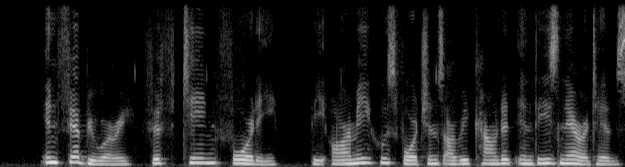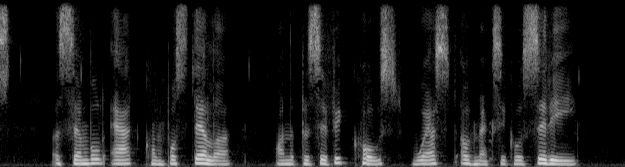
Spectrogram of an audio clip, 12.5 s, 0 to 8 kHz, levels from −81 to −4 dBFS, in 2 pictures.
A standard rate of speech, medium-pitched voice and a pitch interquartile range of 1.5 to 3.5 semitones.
No: slow, 120 wpm; medium, 175 Hz; average, 3.0 semitones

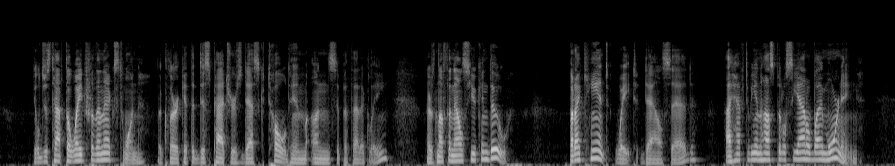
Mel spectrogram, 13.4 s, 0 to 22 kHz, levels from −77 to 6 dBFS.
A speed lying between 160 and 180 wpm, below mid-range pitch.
Yes: average, 175 wpm; low, 130 Hz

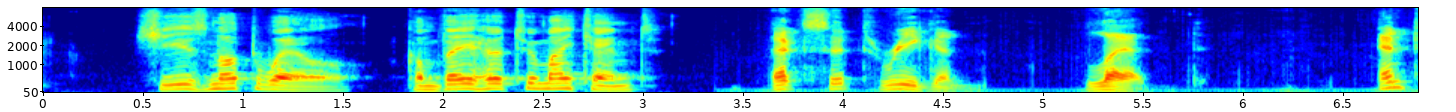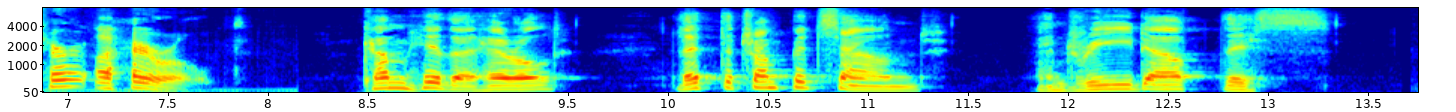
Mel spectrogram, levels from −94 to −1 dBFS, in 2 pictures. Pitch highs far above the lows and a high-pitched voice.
No: wide, 5.8 semitones; medium, 150 Hz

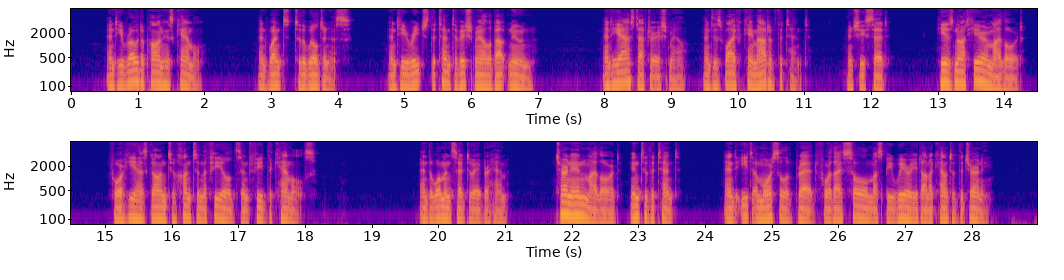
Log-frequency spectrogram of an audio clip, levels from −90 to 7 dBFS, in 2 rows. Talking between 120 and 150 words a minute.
No: average, 175 wpm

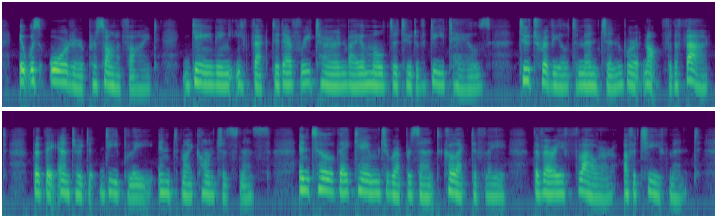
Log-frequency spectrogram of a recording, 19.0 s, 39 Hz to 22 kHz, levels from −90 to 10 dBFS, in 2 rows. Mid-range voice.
Yes: medium, 150 Hz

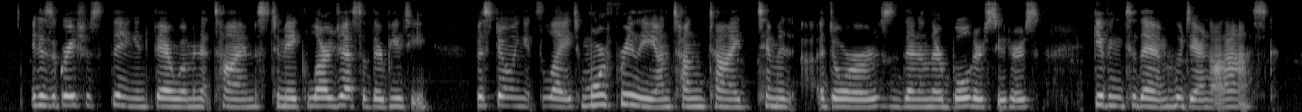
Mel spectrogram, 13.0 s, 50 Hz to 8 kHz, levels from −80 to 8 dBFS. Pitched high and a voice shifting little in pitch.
Yes: high, 210 Hz; narrow, 1.9 semitones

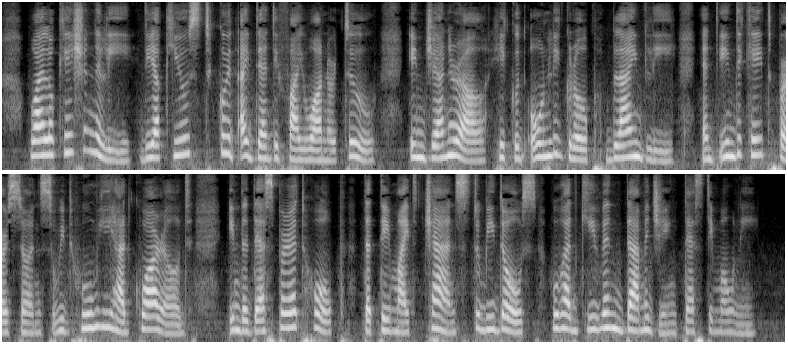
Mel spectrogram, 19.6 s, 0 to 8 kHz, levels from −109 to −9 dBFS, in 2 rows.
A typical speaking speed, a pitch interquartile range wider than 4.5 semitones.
No: slow, 120 wpm; average, 5.3 semitones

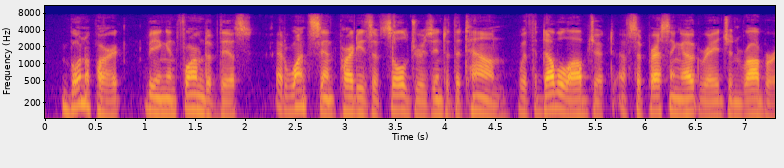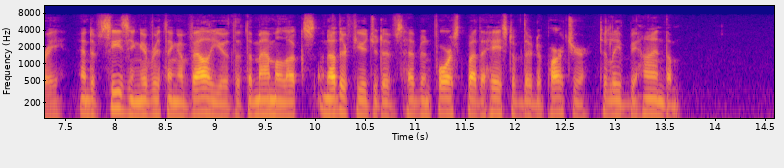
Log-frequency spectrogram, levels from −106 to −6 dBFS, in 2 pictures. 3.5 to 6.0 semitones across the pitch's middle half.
No: narrow, 2.4 semitones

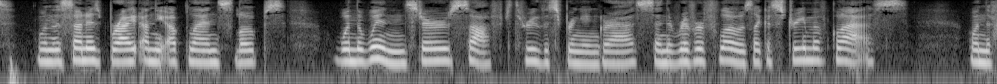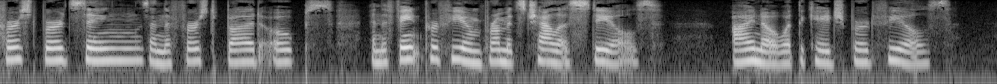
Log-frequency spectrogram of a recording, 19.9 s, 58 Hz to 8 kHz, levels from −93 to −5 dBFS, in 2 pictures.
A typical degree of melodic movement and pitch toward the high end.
No: narrow, 2.0 semitones; high, 215 Hz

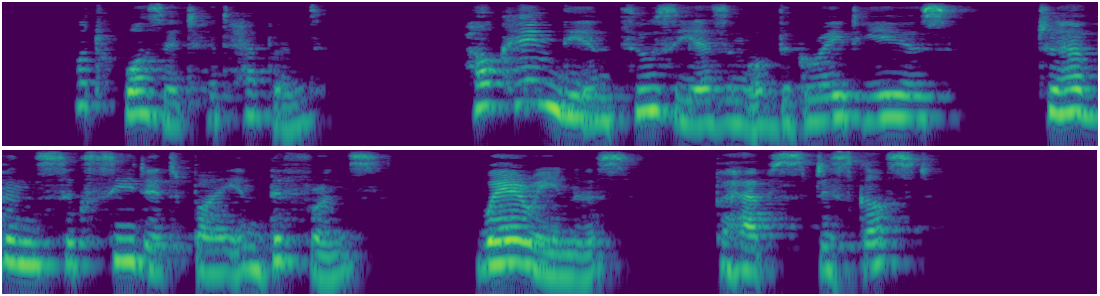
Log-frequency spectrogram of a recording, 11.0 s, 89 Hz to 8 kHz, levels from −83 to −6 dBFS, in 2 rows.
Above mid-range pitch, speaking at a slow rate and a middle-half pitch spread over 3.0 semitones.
Yes: high, 220 Hz; slow, 120 wpm; average, 4.7 semitones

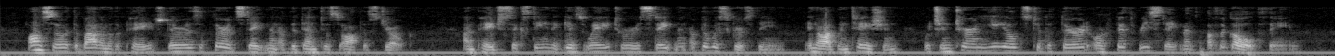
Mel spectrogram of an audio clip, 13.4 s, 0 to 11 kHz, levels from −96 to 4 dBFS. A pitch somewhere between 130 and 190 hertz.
Yes: low, 135 Hz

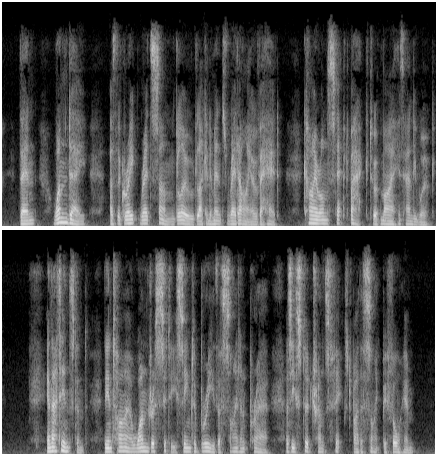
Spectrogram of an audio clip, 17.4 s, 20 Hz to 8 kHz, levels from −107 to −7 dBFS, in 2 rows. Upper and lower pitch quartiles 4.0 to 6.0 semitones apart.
Yes: average, 4.5 semitones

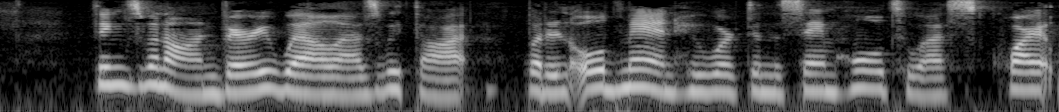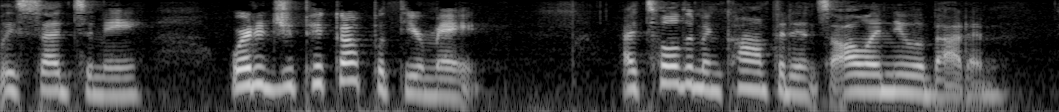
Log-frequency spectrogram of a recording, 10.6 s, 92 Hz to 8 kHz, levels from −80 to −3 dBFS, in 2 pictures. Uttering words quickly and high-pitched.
Yes: fast, 240 wpm; high, 210 Hz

